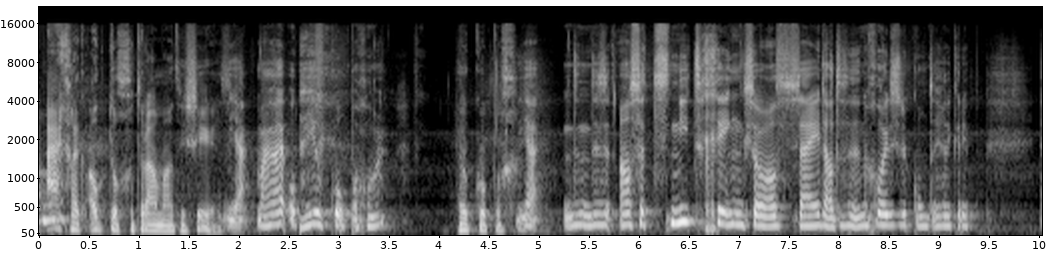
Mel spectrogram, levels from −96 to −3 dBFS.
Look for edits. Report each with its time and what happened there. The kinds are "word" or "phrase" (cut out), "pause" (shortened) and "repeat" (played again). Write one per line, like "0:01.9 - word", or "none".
0:02.6 - word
